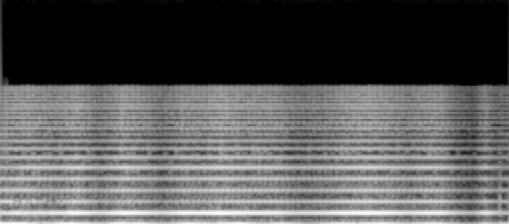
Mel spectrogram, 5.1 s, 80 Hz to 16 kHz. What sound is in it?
VALENTIN Alexis 2015 2016 cyber-mosquito
A 300 Hz frequency sound has been generated at the beginning. As a weird sound, it could be used in a fantasy project as a video game or a sci-fi film.
mosquito, wings, droid, metallic, virtual, flying, revolving, cyber, insect, bug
